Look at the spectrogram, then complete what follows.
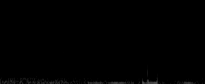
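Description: Near silence: faint footsteps on a dry trail littered with dead leaves and bamboo stalks, with a few soft knocks about one and a half seconds in. Faint high bird chirps begin near the end.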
